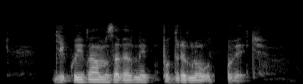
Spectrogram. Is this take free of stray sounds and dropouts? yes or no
no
